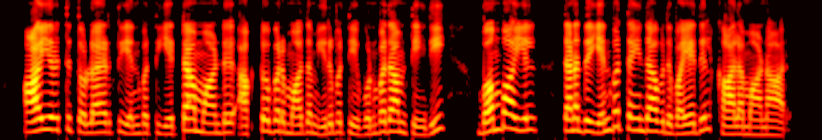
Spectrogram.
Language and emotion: Tamil, neutral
